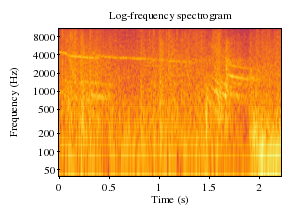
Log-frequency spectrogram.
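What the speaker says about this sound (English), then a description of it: "I want to wait for the next explosion to go by" An explosion rumbles through the Metal Gear Solid 4 video game, with crashing impacts and bursts of gunfire layered over continuous battle noise.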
